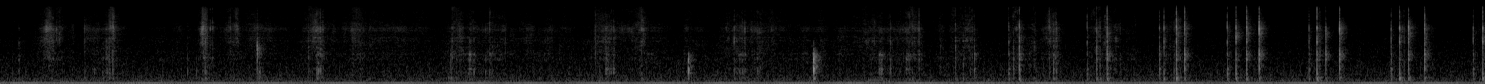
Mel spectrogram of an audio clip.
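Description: A small clear plastic snack cup full of orange fruit pieces is held upside down while long fingernails tap and scratch its bottom. Quick, bright plastic clicks and ticks land irregularly and die away almost instantly, with soft scratching in between. A steady low hum runs underneath throughout.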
